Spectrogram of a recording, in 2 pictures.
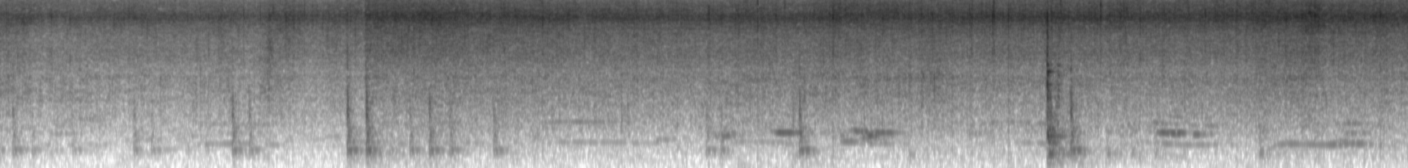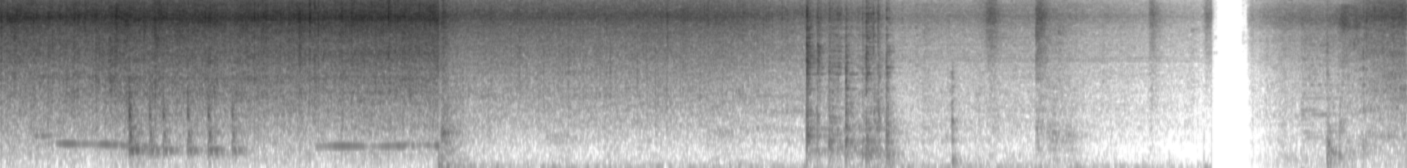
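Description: Food sizzles gently in a frying pan on low heat, a steady close hiss with occasional clinks and stirring, fading quieter toward the end.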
